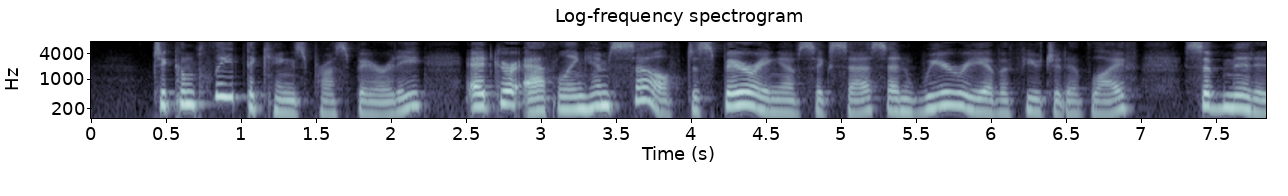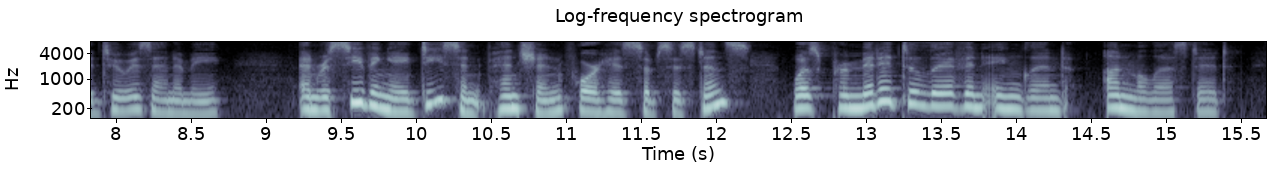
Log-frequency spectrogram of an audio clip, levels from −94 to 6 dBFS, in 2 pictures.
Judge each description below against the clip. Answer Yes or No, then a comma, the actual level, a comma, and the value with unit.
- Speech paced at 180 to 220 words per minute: No, average, 140 wpm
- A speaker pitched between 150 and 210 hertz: Yes, medium, 185 Hz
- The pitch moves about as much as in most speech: No, wide, 5.7 semitones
